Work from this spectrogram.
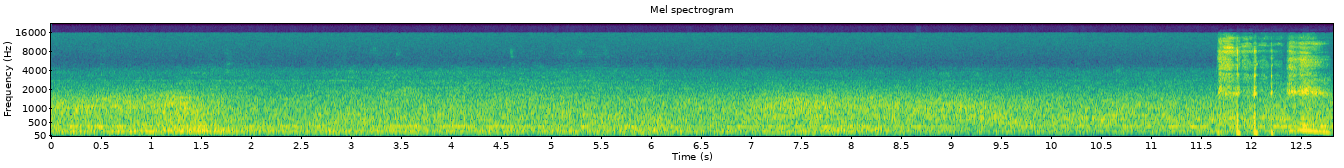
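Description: A Malaysia Airlines Airbus A330 backtracking along runway 34 left at Sydney Airport, a steady low jet-engine drone holding far off and even, with a few brief sharp clicks near the end and no voices.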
